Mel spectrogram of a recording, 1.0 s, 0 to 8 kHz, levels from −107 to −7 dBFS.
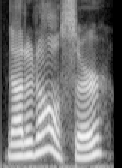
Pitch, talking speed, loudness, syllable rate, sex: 245 Hz, 235 wpm, -15 LUFS, 5.0 syllables/s, female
